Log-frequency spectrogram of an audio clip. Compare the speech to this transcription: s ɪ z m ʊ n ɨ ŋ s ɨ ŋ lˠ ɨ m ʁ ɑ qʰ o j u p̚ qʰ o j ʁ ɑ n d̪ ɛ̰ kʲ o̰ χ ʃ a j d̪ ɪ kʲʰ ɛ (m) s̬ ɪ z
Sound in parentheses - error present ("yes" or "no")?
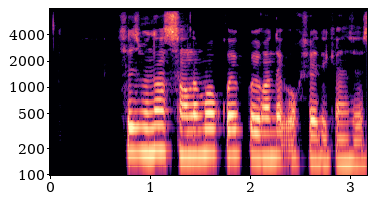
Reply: yes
